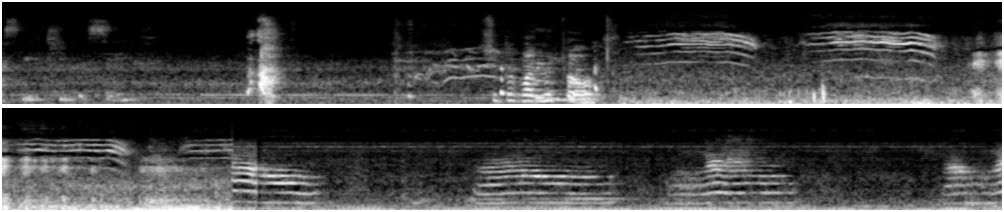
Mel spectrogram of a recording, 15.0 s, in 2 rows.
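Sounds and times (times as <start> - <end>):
cats meowing: 3.4 - 13.6, 14.5 - 15.0.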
